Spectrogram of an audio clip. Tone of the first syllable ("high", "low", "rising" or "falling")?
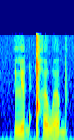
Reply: rising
